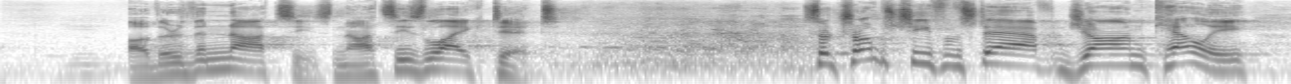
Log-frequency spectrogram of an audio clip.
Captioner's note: laughter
